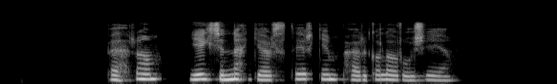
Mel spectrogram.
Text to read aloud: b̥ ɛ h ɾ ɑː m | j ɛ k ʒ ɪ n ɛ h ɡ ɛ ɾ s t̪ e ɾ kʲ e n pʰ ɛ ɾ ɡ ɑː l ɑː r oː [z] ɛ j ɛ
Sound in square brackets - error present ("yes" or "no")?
yes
